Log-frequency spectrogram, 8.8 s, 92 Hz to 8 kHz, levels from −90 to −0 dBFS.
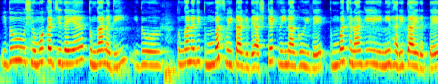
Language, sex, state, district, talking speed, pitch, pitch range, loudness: Kannada, female, Karnataka, Shimoga, 135 wpm, 270 Hz, 255-300 Hz, -19 LUFS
